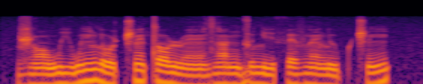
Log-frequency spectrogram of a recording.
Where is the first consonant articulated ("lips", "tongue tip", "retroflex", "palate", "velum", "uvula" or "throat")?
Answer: retroflex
